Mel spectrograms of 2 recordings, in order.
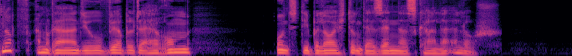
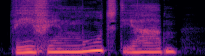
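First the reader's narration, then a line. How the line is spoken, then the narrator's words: Sighed admiringly. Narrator (German): seufzte Hermine voll Bewunderung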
